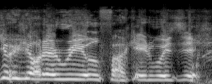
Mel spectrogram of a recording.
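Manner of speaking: very loud, high, shrill screaming. Narrating a game scene where Gul'dan screams at another character: screaming. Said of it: "he just screams at him".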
